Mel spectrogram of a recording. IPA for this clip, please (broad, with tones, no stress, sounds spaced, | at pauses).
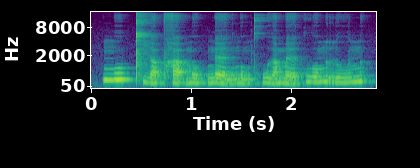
ŋ uː˥˩ p̚ tʰ i˨˩ a̯ pʰ a˨˩ ʔ m o˨˩ k̚ ŋ ɛː˨˩ n ŋ o˩˦ m kʰ w ɯ˩˦ a̯ m ɛː˩˦ k w o˦˥ m r u˦˥ n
